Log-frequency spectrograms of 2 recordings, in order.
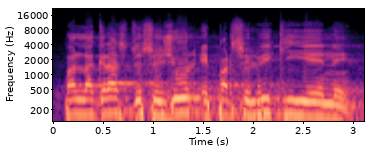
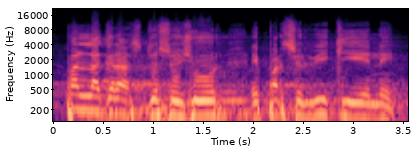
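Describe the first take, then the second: No difference in how they are said.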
